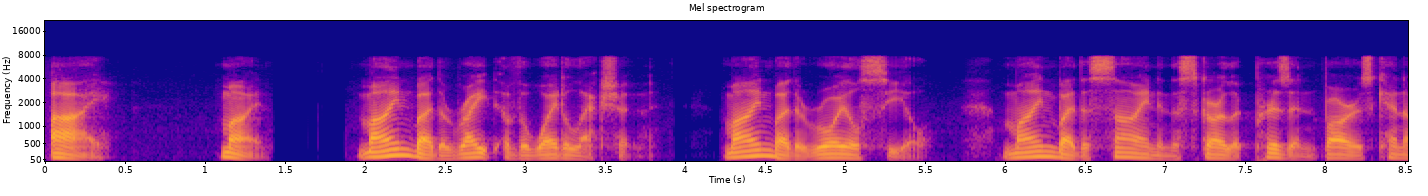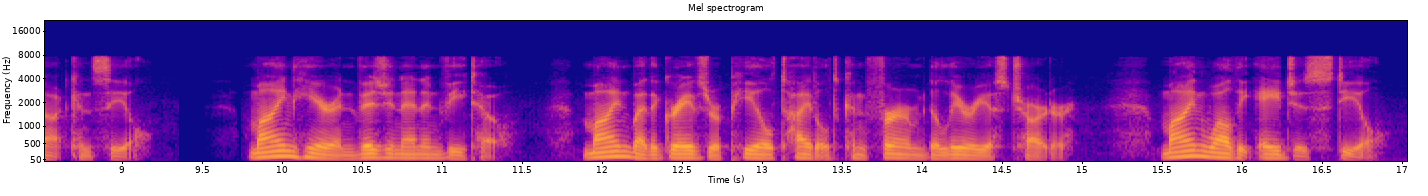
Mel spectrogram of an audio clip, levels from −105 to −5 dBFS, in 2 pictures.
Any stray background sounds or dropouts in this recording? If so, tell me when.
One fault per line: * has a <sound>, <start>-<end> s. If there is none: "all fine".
all fine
